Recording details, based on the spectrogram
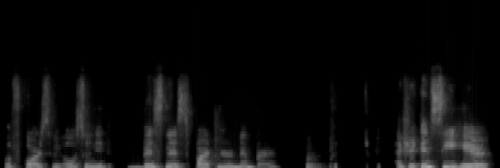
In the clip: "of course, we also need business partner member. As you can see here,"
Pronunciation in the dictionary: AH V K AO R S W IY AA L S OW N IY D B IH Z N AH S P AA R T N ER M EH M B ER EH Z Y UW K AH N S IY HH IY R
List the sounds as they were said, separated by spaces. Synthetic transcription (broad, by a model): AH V K AO R S W IY AA L S OW N IY D B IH S N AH S P AA R T N ER M EH M B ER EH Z Y UW K AH N S IY HH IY R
